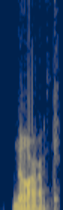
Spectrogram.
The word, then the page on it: nark: American English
